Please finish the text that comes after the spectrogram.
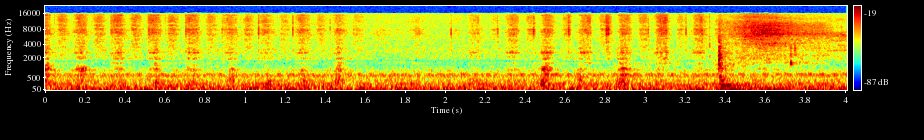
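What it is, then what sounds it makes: Paper drawing sheet. A glass dip pen's metal nib scratches short ink strokes near the mouth of a drawing on flat white drawing paper resting on a wooden desk. The strokes make a quiet, steady scratching with faint taps over a low background hum, ending in a brighter, slightly louder rasp.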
